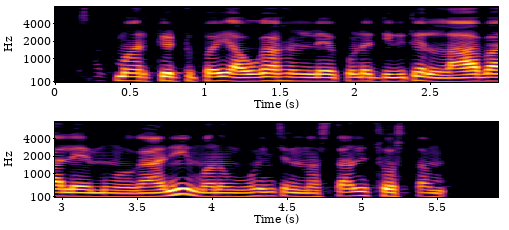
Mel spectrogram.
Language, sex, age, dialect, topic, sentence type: Telugu, male, 18-24, Central/Coastal, banking, statement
